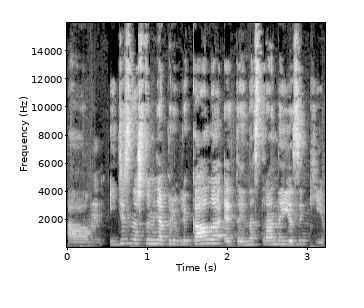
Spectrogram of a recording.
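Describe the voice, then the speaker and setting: A woman talks at a very fast pace in a fairly high pitch, with music playing in the background. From Ukraine. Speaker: vlogger, student abroad. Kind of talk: personal vlog story. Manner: casual with filler sounds.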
